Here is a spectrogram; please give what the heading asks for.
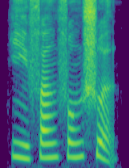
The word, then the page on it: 一帆风顺: yī fān fēng shùn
